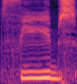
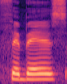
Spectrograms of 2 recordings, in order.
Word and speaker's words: Thebes: called the base i'm so sorry it's actually pronounced thebes not the best i'm cringing at myself so hard i'm so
